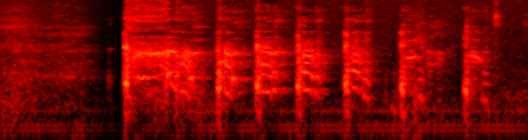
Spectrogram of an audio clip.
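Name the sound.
coughing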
